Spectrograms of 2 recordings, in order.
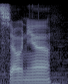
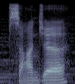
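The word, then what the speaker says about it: Sonja: I do say Red Sonia or Sanja. Her name is spelled with a J, but I can't like I'm not sure. I heard someone say it was Sonia cuz she was in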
